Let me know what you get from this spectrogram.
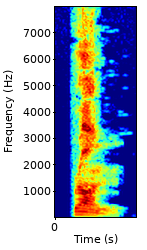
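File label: "ron", Australian English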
